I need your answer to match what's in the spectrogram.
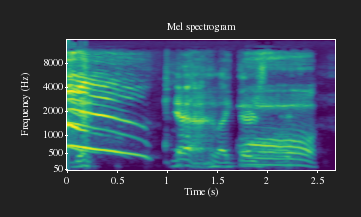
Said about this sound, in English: There's talk about good sound design where like the one female scream and the one male scream manages to kind of match every character.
